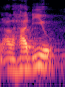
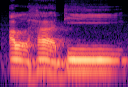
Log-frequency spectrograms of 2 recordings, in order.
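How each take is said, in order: First: The word ends with an added 'yoo' sound. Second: The word ends on a long 'ee' sound. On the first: The case ending is spoken aloud. The speaker calls it wrong. "Bukan Al-Hadiyu" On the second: The case ending stays hidden. The speaker calls it right. "Ja'a Al-Hadi"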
